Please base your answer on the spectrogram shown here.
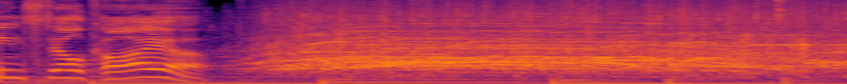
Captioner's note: applause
